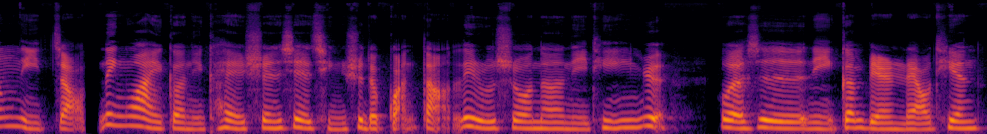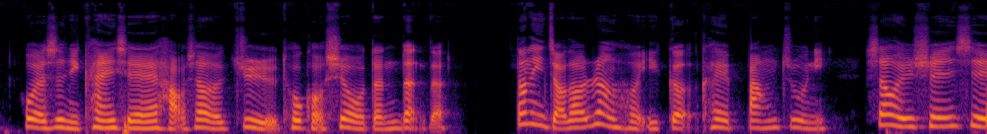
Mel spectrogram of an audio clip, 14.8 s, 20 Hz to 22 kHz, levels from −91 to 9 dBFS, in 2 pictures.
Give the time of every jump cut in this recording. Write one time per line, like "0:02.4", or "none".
none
